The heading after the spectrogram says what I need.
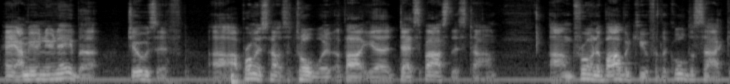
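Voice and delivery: friendly neighbour in put-on Northern English; chatty, slightly hesitant Northern accent. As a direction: invite them over as a Northern English dad. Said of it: "Why is the Northern accent fitting him".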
